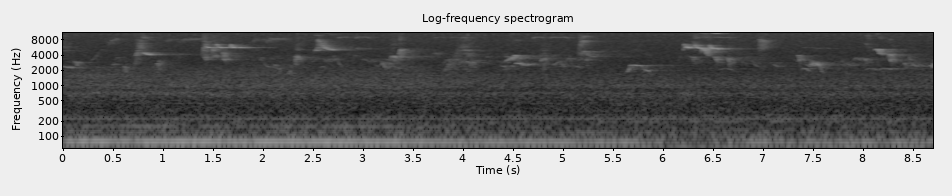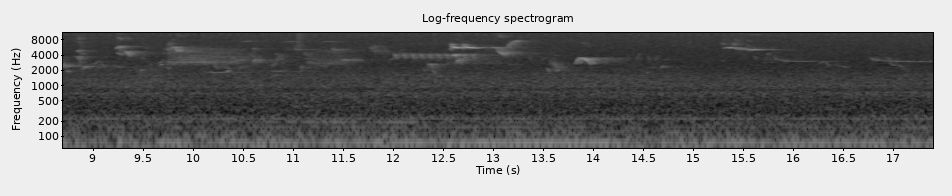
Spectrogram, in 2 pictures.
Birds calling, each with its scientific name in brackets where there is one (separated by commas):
Gray Catbird (Dumetella carolinensis), Red-winged Blackbird (Agelaius phoeniceus), Song Sparrow (Melospiza melodia)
